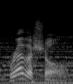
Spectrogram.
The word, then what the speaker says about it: Revachol: bad for your health River Shoal is pronounced ravishore aranyi is pronounced aranyu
